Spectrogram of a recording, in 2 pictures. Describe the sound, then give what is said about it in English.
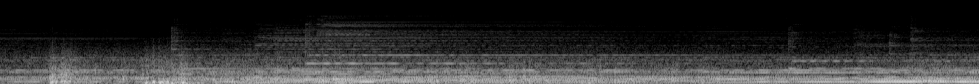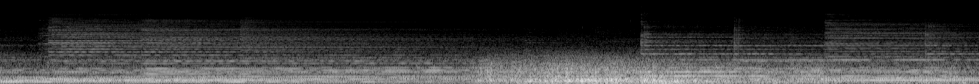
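A thunderstorm with steady rain pouring down and deep rumbles of thunder rolling through, swelling louder near the end. No voices, just the storm filling the space. “Then the storm parts and goes away”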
